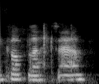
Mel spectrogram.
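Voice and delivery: ordinary delivery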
